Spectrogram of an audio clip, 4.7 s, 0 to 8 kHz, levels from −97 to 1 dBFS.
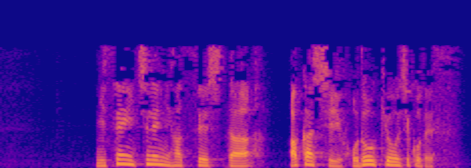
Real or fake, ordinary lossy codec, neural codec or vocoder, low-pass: real; MP3, 24 kbps; none; 7.2 kHz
